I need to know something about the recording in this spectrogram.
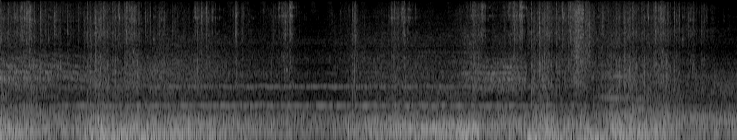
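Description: Magic bolts whoosh and burst in quick bursts.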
